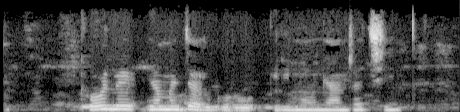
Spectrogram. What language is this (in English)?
Kinyarwanda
